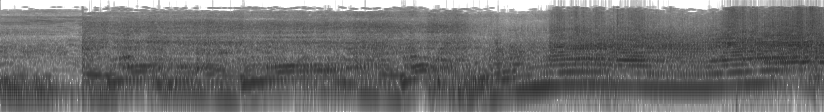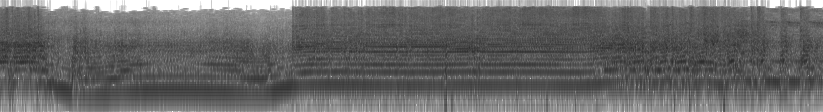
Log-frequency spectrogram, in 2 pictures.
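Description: Car engines revving hard at a drag-race start line: quick rising-and-falling blips at first, then held steady at high revs for a second or two at a time, twice, as the cars are readied to launch.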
